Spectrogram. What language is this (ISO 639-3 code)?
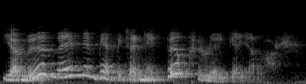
fin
